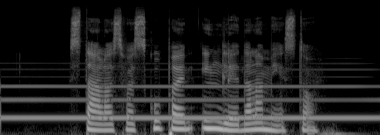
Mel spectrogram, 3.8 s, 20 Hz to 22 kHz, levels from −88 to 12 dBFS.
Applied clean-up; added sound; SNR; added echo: none; Wind instrument, woodwind instrument; 9 dB; none.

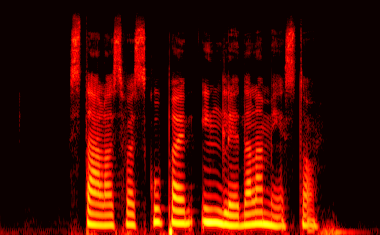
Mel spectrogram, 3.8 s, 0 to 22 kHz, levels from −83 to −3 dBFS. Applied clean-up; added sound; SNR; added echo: none; none; none; none.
